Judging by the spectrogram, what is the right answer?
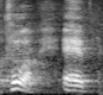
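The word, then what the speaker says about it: tuath: Well, Tua. Well, it's, I mean, in Ireland it's T, yeah. big Th, Tua. There's no short T in Irish. It's all Th, or else H.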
